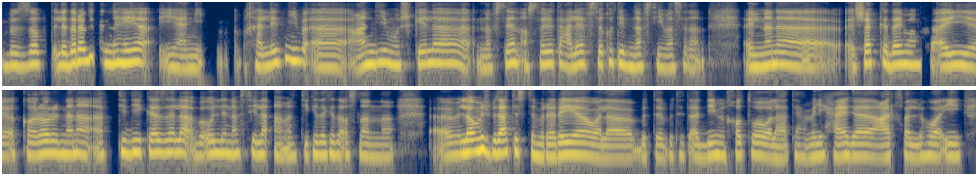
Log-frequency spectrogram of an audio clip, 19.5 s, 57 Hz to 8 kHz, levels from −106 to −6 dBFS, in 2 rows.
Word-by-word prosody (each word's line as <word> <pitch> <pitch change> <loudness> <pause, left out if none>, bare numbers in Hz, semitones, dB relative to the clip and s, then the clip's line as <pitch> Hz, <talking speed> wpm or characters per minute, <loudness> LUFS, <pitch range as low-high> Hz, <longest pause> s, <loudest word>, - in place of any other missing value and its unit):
بالضبط، 200 +2 -2
لدرجة 225 +9 +5
إن 215 - +3
هي 230 +1 +4
يعني 170 -2 -4 0.4
خلّتني 225 +8 +1
بقى 180 -8 -1
عندي 215 +4 +3
مشكلة 215 -1 0
نفسيًا 215 +8 -2
أثّرت 210 +3 -2
عليَّ 200 +2 0
في - - -10
ثقتي 215 +1 -1
بنفسي 185 -1 -3
مثلًا، 175 +5 -7 0.4
إن 180 +1 +2
أنا 200 -4 0
شاكّة 220 +3 +1
دايمًا 205 0 +2
في - - -4
أي 190 -2 +2
قرار 190 +1 0
إن 190 -1 0
أنا 185 -1 0
أبتدي 210 +3 -1
كذا 210 0 0
لأ، 210 -1 +2
باقول 195 +4 -2
لنفسي 200 0 -2
لأ 185 0 -2
ما 85 0 -4
أنتِ 85 - -8
كده، 185 0 -2
كده 185 -2 -3
أصلًا 165 -4 -7 0.4
آآ، 175 +2 -3
اللي 200 +2 +7
هو 215 - +7
مش 240 -1 +7
بتاعة 200 +1 +5
استمرارية 180 -2 +2
ولا 150 -1 -1
بت 160 +1 -9
بتتقدِّمي 170 +1 -3
خطوة 180 0 -3
ولا 155 -2 -2
هتعملي 165 0 -6
حاجة 170 -1 +1
عارفة 160 +2 -1
اللي 160 +1 -4
هو 175 -1 -2
إيه 170 +1 -3
190 Hz, 165 wpm, -22 LUFS, 170-210 Hz, 0.4 s, اللي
